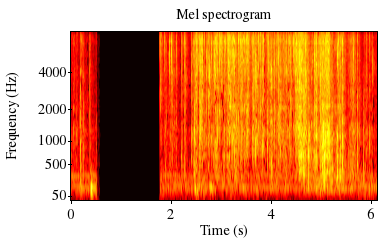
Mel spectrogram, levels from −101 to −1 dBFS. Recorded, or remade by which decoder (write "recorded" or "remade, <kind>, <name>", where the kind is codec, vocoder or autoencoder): recorded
